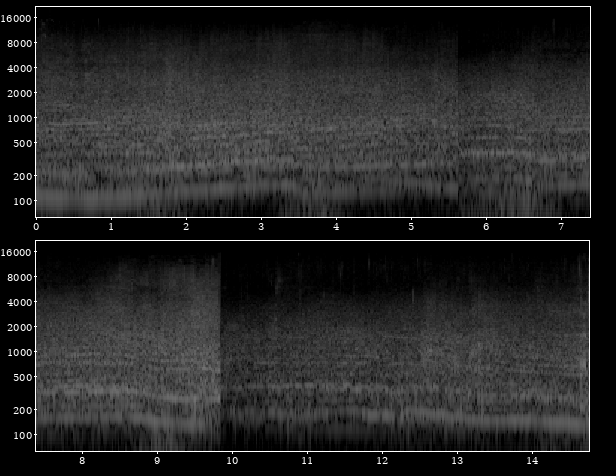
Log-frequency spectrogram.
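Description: Maserati race car engines in the video game Assetto Corsa Competizione roar continuously during an endurance race, rising and falling in pitch as they rev through gears, loud and sustained with brief shifts.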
